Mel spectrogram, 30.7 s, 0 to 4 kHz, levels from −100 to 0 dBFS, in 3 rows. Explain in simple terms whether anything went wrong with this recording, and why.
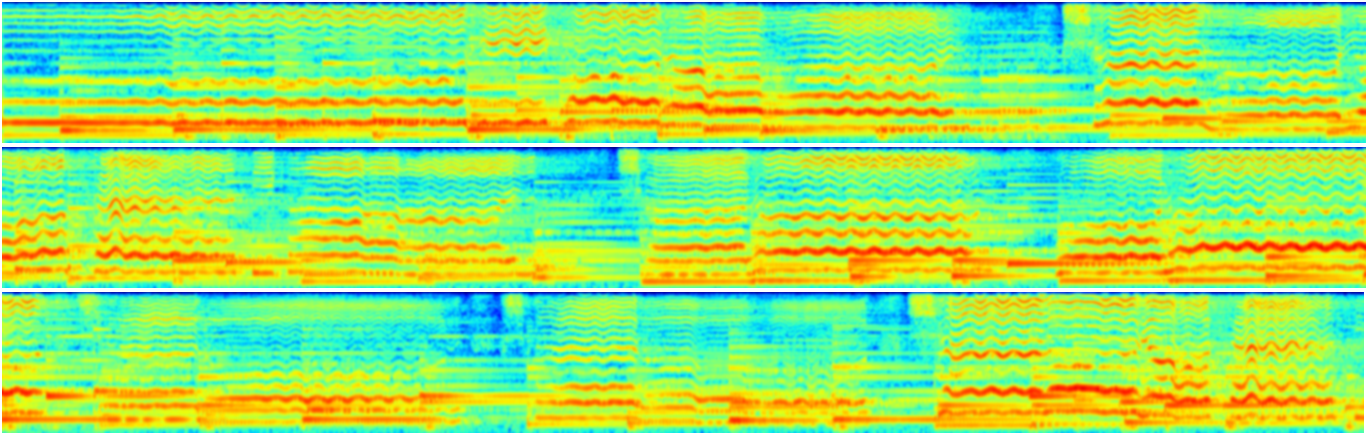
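Nothing went wrong here.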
